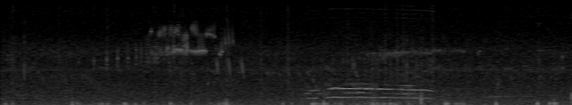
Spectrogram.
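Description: A rooster crows once, faint, one long call of about a second and a half starting about four seconds in. Earlier, a small bird chirps briefly, and soft low knocks are scattered throughout.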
